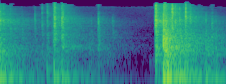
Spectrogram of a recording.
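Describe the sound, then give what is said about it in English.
A door shuts with a solid thunk after a brief silence, preceded by softer clattering taps as it swings and settles. No one speaks. “When you say door close, you can do this.”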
